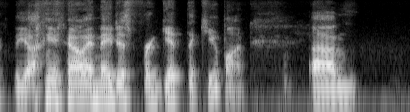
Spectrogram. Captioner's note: chuckles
